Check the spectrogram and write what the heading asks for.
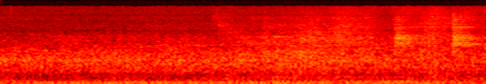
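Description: Steady low rumble with a constant hum, like an engine or machinery running nearby.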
